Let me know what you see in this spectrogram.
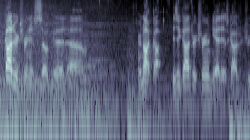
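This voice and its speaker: Music sounds in the background while a man talks at a moderate speed. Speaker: gaming streamer. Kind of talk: gameplay commentary. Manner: casual, with fillers.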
